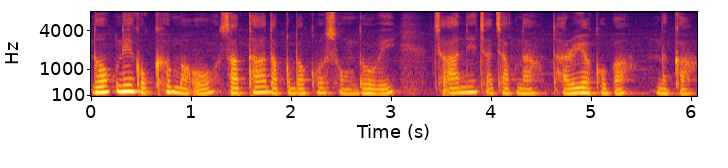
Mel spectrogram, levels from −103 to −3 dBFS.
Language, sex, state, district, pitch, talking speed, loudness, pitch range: Garo, male, Meghalaya, South Garo Hills, 170 Hz, 90 wpm, -17 LUFS, 160-190 Hz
